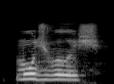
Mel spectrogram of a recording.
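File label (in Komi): "мудзвылысь", Komi, female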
